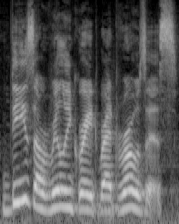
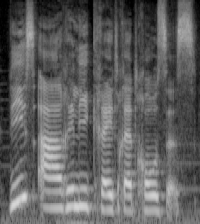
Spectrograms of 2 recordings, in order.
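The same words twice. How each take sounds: First: The R sounds are pronounced the English way. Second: The R sounds are pronounced the German way.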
